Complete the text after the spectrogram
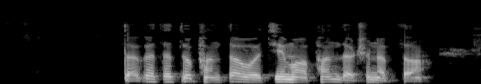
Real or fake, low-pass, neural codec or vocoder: real; 7.2 kHz; none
